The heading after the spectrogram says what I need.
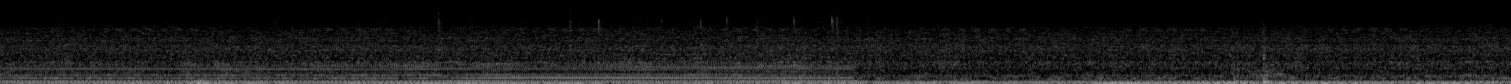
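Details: Automatic blood pressure monitor measurement at home by a hemorrhagic stroke survivor (right-brain stroke, left side affected): steady motor whir as the cuff inflates, then stops and releases; reading 123/86.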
